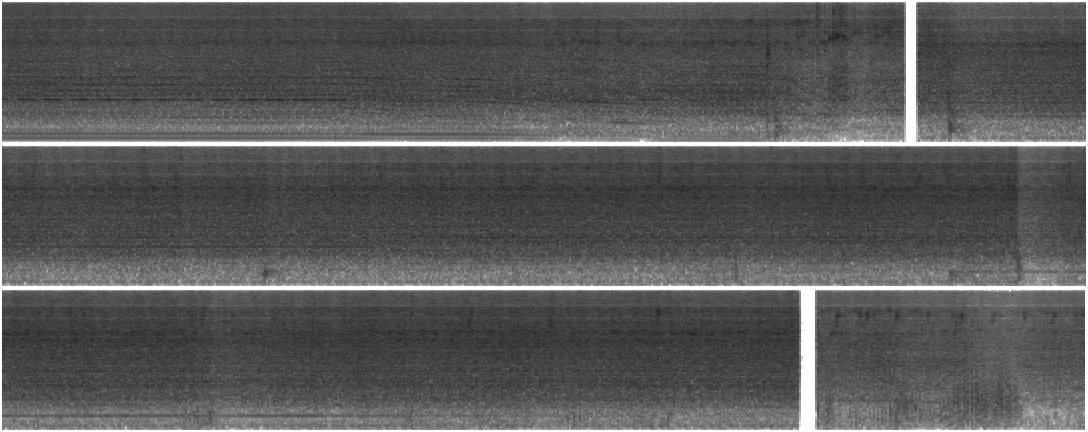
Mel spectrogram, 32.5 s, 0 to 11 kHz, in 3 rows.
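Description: Caterpillar 3126 inline-six turbo diesel in a Sterling dump truck running at raised speed, its pitch falling about five seconds in as it drops back. After a break it runs on as a steady, noisy rumble.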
